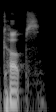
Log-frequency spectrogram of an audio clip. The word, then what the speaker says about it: Cupps: Because Nick Cups turns into Nick Ups. Like, it's just hard to say. It's two hard C's together. And so you have to pause Nick Cups.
